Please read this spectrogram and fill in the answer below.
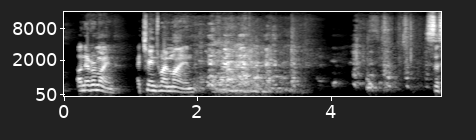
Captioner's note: all laughing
